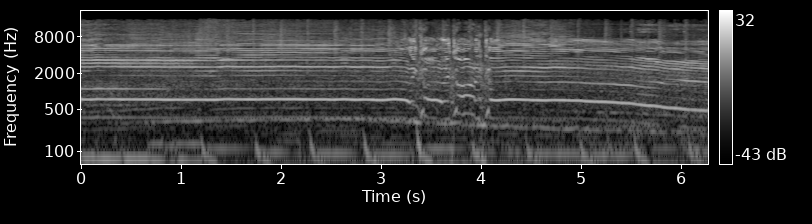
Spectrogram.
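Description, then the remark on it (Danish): A man yells 'goal' in ecstatic, high-pitched bursts, repeating the same short phrase several times like a goal celebration, his strained voice loud and sustained over steady low rhythmic pulses; a sound clip offered as a prize on a radio show. “Man får lige et smil på læben, når man hører en mand råbe goal.”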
